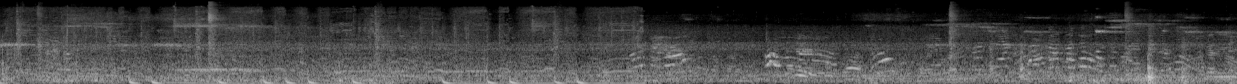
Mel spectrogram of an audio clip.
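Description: A moving train clatters with rhythmic wheel knocks and a continuous rumbling roar, punctuated by squealing metallic tones, while voices talk intermittently nearby.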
